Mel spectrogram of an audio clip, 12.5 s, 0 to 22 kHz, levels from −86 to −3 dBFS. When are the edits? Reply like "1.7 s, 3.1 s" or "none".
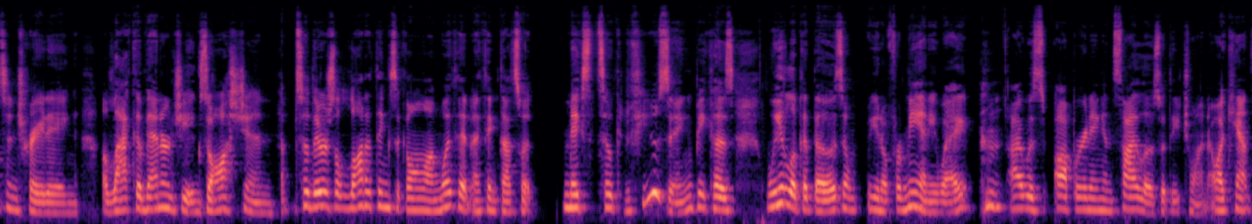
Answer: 2.9 s, 5.5 s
